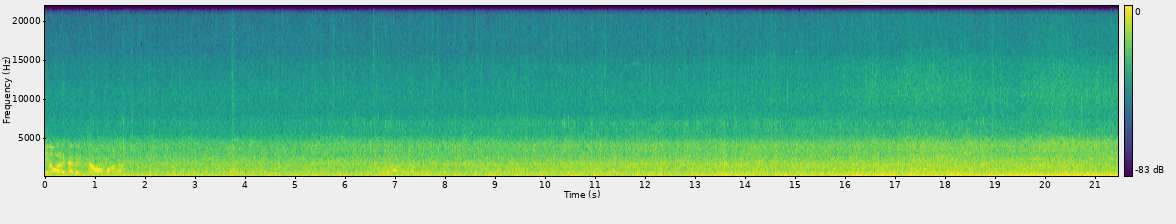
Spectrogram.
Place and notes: Ren 3rd Rd., Ren’ai Dist., Keelung City - walking in the Street
Thunderstorms, Traffic Sound, Various shops sound, rain
Ren’ai District, Keelung City, Taiwan, 18 July 2016, ~14:00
